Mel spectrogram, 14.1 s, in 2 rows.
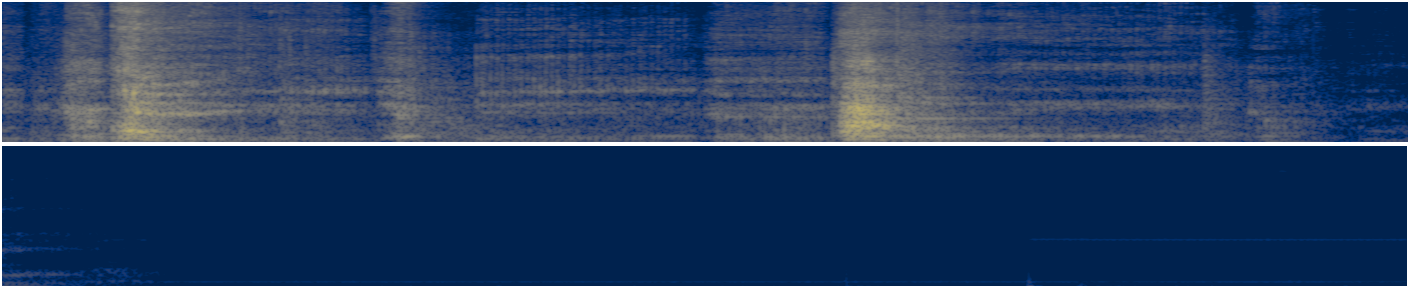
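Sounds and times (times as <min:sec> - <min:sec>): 
tiger snarling and growling in Indian, Pakistani and Nepali countryside: 0:00.0 - 0:07.0.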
